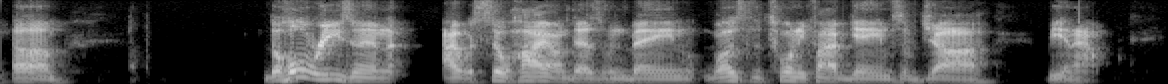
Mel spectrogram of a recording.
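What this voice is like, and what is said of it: Hoarse, fading voice. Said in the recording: “I'm losing my voice here, so just bear with me.”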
